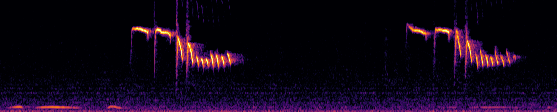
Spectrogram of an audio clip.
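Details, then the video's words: Eurasian blue tit singing two phrases, each a couple of thin, very high notes dropping into a quick, falling silvery trill, with faint low whistled notes in the background. "Blue titmouse singing 🔷 Bird song 🔷 Blaumeisen singen 🔷 kék cinege énekel"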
